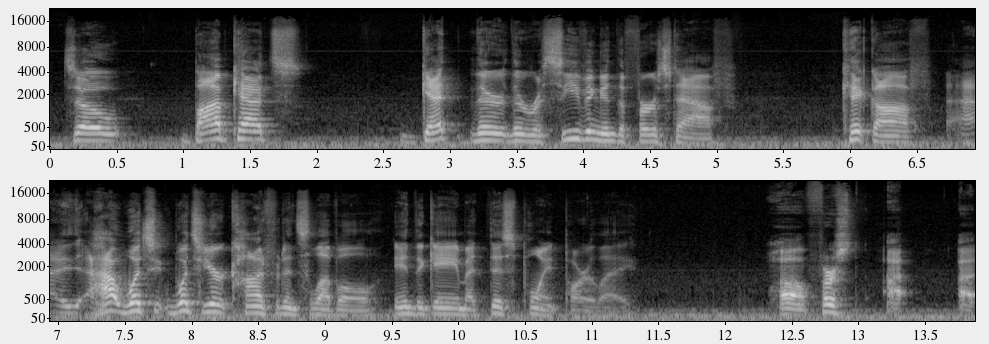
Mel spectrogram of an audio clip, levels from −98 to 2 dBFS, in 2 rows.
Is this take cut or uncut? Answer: uncut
